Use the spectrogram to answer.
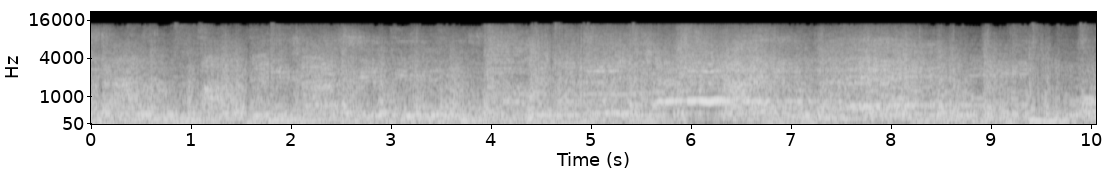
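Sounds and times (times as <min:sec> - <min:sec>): congregation and choir singing gospel: 0:00.0 - 0:10.0.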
